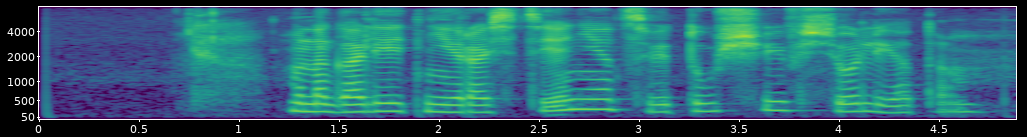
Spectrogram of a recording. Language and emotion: Russian, neutral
